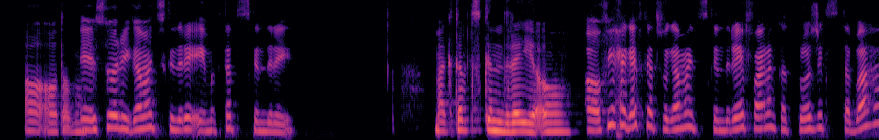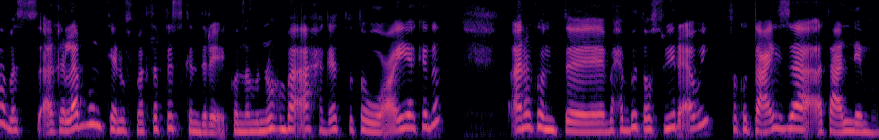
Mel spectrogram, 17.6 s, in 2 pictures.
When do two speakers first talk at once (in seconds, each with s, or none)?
none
